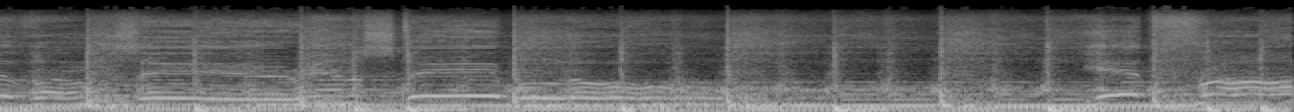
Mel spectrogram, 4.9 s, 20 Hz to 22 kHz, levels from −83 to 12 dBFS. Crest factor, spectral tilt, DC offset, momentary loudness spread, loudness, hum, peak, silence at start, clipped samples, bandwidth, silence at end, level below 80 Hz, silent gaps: 12 dB; -5 dB/octave; under 0.1%; 2 LU; -16 LUFS; none; -4 dBFS; 0 s; under 0.1%; 17.5 kHz; 0 s; -24 dBFS; none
